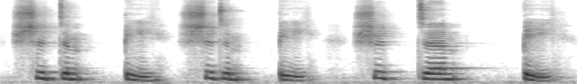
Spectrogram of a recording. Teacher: For shouldn't be, we actually close the lips before the b comes along. We might have a little bit of glottalization happening in here as well at the same time.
